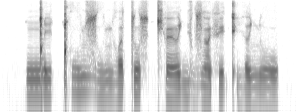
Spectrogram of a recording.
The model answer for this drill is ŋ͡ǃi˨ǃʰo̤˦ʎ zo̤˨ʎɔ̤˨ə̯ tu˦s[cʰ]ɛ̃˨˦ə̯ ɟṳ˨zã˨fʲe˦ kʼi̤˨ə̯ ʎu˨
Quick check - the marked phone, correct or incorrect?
correct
